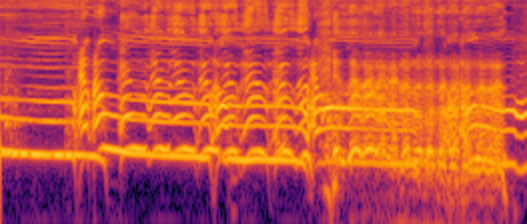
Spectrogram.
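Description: A dog howls in a long, wavering cry with repeated yipping pulses rising and falling in pitch, loud and continuous, ending in a ragged, breaking wail.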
